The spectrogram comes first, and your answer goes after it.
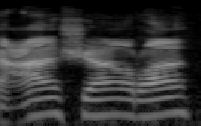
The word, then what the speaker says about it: عشرة: That's the right way to say it. عشرة.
